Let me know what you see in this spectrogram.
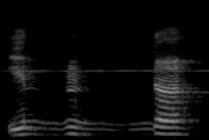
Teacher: Ya, itu menandakan bahwa huruf nun yang bertasydid itu lebih jelas gunnahnya dibanding ikhfa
